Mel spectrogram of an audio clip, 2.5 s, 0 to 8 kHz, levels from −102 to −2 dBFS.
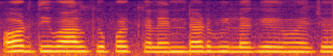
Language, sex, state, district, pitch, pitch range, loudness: Hindi, female, Bihar, Katihar, 255 Hz, 245-260 Hz, -15 LUFS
